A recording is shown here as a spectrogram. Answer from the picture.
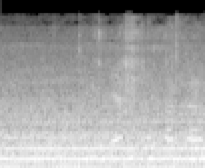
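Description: Steady low hum of a vehicle engine idling, with a few faint short sounds over it.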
